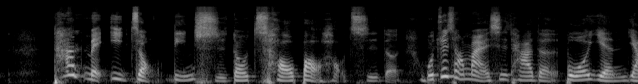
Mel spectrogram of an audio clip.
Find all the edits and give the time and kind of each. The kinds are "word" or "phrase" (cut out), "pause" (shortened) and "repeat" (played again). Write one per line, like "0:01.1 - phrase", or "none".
none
